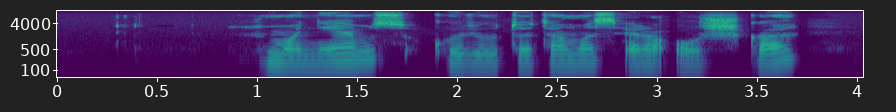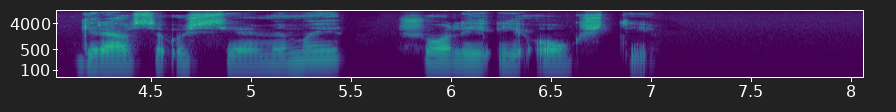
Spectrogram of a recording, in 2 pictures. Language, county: Lithuanian, Vilnius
